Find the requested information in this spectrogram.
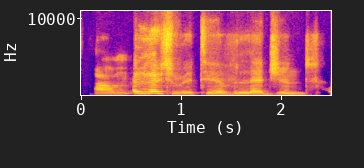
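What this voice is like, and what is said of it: Silky, honeyed imitation of another's voice. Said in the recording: “that's my bad impression of my Angela ... she has the most silky and ... but like glorious honey voice ... we were trying to imitate it”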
